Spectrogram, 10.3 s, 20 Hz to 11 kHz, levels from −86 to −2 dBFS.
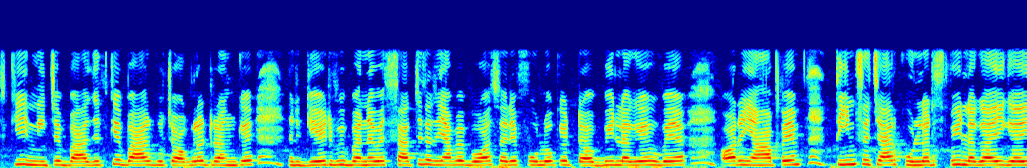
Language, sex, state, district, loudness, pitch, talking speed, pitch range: Hindi, female, Chhattisgarh, Bastar, -15 LUFS, 250 Hz, 210 wpm, 245-265 Hz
